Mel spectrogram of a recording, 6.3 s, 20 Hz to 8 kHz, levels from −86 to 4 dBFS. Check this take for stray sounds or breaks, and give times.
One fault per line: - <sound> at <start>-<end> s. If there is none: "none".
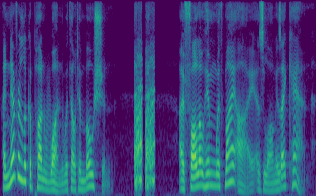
- laugh at 2.7-3.1 s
